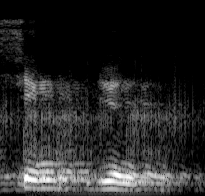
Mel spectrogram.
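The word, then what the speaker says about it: Xing Yun (幸运): But yeah, it's It's with the tone coming down, so I think it's Xing Yun.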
